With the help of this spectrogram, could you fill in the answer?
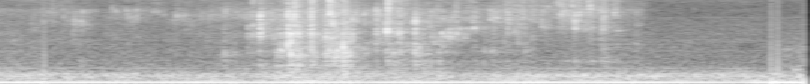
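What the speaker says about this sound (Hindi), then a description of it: "बाकी का पानी डालेंगे" Water is poured in a soft, faint trickle against quiet background noise, with a few brighter splashes midway, as it is added to mango puree, sugar syrup and lemon juice for mango lemonade.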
